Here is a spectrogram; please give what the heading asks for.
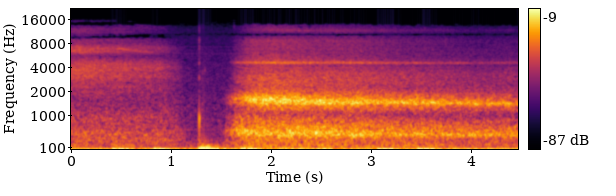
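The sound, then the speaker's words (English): A group of people take deep breaths at a prayer gathering: a sharp, snorting inhale, then a long, steady, breathy hiss that holds to the end. “placing your hands over your heart, taking a couple deep breaths. Once more.”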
